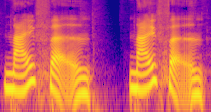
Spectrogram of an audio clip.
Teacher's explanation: So nai is third tone, fun is also third tone.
